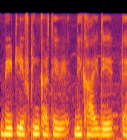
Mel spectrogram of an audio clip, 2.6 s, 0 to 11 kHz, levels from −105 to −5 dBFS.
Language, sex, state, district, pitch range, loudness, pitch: Hindi, male, Uttar Pradesh, Hamirpur, 140-150 Hz, -16 LUFS, 145 Hz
